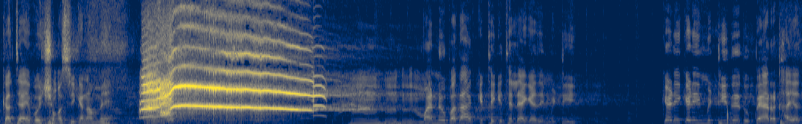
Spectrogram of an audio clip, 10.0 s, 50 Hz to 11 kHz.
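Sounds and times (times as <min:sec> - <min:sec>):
woman screaming into microphone: 0:01.8 - 0:04.9
woman's lower cry: 0:01.8 - 0:05.1.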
